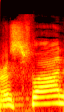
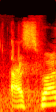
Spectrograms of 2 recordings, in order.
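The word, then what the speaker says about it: عسفان: അറിയപ്പെട്ടത് ഉസ്ഫാൻ പണ്ഡിതനായി പറയുന്നു ഉസ്ഫാൻ അലാ വസ്നി ഉസ്മാൻ അസ്ഫാൻ എന്നല്ല ഇസ്ഫാൻ എന്നല്ല ഉസ്മാൻ എന്ന ഉച്ചരിക്കുന്നത് പോലെ തന്നെ അതിന് ഉച്ചാരണം ഉസ്മാൻ ഉസ്ഫാനും ഉസ്മാനും അതിന്റെ ആദ്യത്തെ ഹർഫ് മം ആയിരിക്കും അപ്പോൾ ഉസ്ഫാനിൽ വെച്ച് കണ്ടു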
